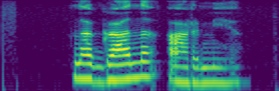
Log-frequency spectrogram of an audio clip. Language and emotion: Russian, neutral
